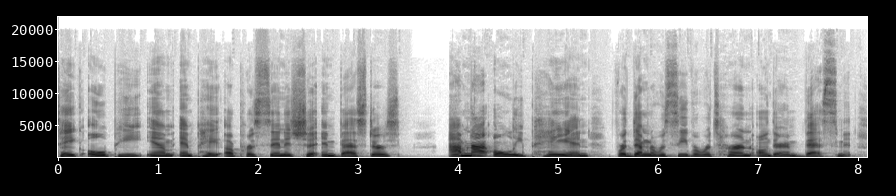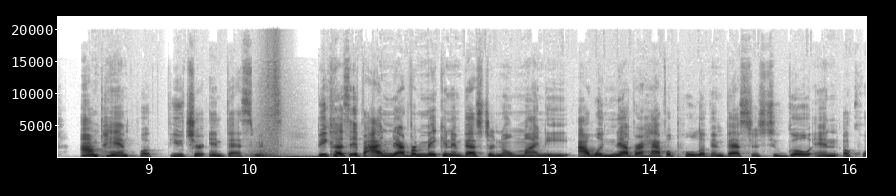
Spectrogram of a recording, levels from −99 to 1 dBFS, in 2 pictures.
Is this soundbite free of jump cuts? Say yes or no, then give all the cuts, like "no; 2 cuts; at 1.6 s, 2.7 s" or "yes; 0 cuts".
yes; 0 cuts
